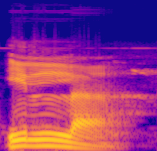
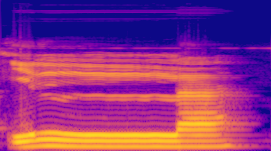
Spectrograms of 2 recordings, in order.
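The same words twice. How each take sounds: First: The doubled L is pressed briefly, not held. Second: The doubled L is held and lengthened. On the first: The speaker calls it right. "harus ditekan saja" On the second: The speaker calls it wrong. "kadang ada orang yang membaca"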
